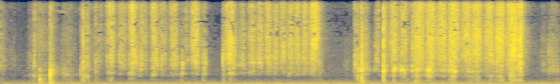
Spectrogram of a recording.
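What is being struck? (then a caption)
Kraft cardboard folder. Fingertips rub and scratch across the surface of a small, flat, rectangular kraft cardboard folder that is thin and light and held in one hand. The result is a steady, dry, papery scratching with repeated bright rasping strokes and a few sharper flicks, over a low, constant hum.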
